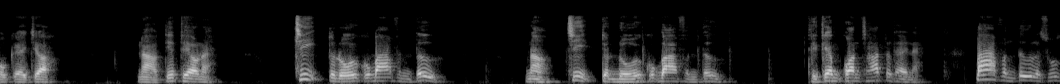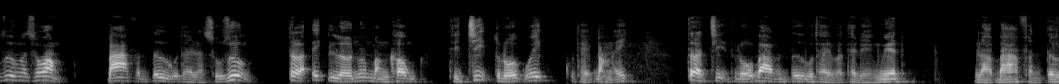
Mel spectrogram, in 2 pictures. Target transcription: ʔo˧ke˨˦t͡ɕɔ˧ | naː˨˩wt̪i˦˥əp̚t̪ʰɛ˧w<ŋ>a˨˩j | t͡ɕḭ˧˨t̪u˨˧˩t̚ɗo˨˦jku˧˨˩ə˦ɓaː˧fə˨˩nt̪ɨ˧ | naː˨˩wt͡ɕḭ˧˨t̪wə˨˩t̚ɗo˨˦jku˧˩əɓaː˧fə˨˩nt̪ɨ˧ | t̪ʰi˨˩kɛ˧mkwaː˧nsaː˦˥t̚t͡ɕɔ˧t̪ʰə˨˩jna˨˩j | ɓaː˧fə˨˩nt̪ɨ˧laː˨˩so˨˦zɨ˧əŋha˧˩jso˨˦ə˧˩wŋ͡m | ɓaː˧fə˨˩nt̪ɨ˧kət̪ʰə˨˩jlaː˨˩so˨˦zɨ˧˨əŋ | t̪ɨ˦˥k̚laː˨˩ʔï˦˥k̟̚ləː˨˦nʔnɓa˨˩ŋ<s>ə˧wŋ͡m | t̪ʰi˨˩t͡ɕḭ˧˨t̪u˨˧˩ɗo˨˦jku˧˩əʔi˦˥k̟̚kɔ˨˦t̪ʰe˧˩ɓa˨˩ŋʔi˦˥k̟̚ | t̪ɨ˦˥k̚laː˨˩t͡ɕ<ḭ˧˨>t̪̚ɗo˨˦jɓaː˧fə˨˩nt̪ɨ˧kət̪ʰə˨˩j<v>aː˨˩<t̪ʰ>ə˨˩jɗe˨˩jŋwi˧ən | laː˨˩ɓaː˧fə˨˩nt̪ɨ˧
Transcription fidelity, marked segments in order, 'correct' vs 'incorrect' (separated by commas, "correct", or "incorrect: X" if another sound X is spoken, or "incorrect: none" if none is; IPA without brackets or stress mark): incorrect: n, incorrect: x, correct, correct, correct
